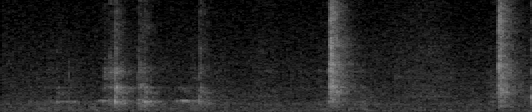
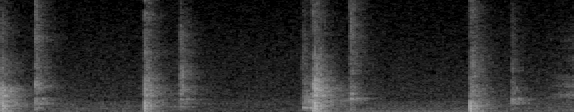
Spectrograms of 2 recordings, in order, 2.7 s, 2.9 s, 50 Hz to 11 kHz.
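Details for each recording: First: Circa-2004 Mesa Boogie Triple Rectifier Solo head: a few single crisp relay clicks, one per channel switch, with no rapid chatter; normal relay channel switching. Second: Mesa Boogie Triple Rectifier amp switching channels: sharp, irregular pops in pairs about once a second in a quiet room; channel switching pop.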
